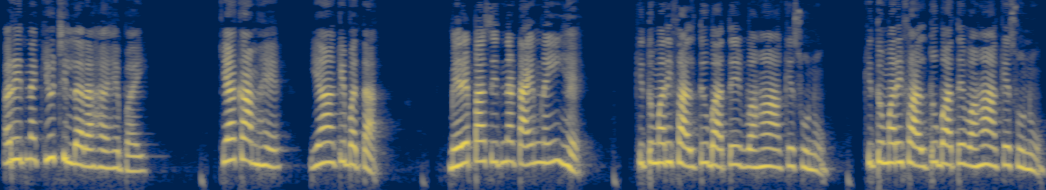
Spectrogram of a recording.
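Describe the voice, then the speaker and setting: A woman voicing a sharp-tongued old mother in a cartoon comedy, scolding and throwing insults. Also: very high-pitched, a little fast. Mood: irritated scolding.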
